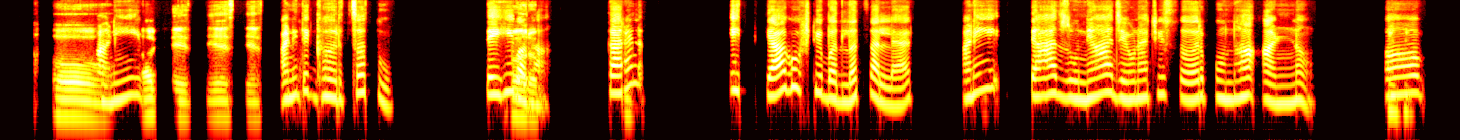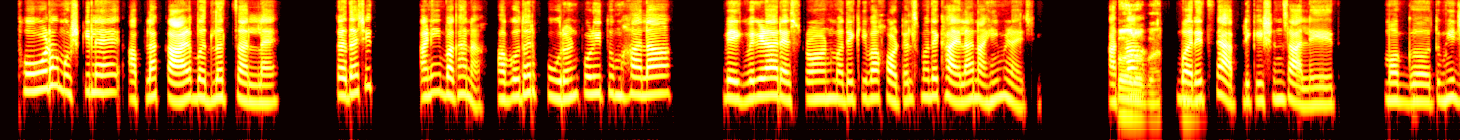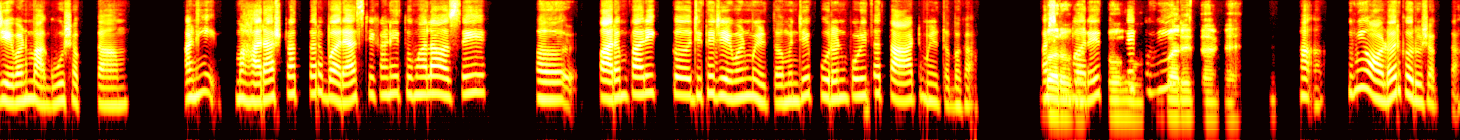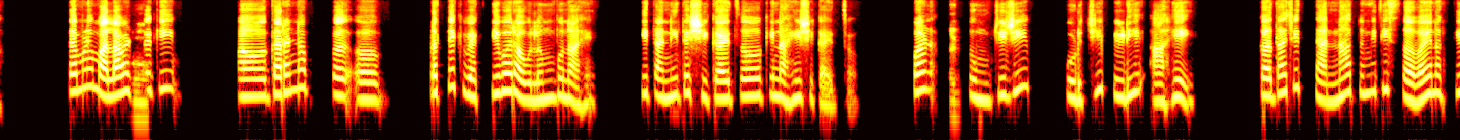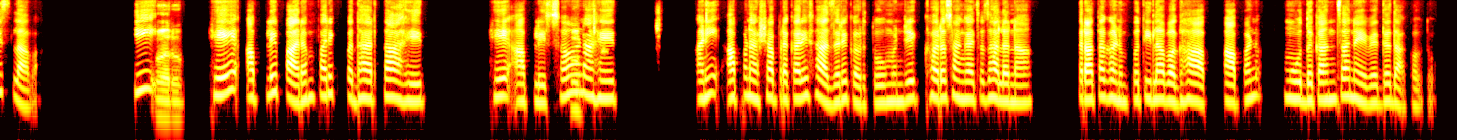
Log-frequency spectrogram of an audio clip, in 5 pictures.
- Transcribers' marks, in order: tapping; in English: "रेस्टॉरंटमध्ये"; other background noise
- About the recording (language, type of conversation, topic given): Marathi, podcast, तुमच्या घरच्या खास पारंपरिक जेवणाबद्दल तुम्हाला काय आठवतं?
